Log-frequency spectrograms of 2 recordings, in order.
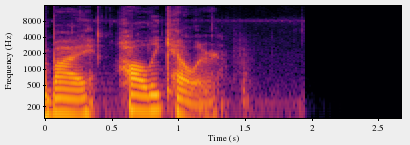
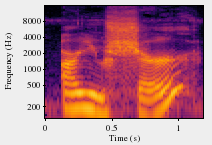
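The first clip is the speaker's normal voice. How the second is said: plain reading voice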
